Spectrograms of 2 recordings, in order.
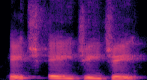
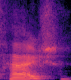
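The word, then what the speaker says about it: حج: The word is Hag, Hagg. Now in Arabic, it's Hajj, but actually, if you go to places like Yemen and go to Egypt, they still pronounce that as Hag.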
